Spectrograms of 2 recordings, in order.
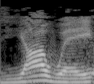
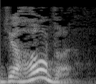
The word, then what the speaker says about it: Yahweh: And we think probably the most likely pronunciation is Yahweh or Yahweh. Of course, many people pronounce it as Jehovah, which has the same consonants, but just different vowels and different emphasis on the syllables.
